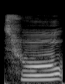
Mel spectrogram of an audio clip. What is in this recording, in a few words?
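"cú", Mandarin Chinese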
